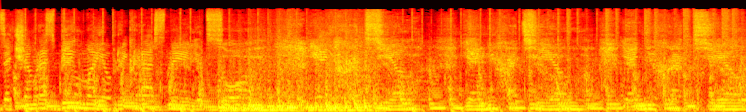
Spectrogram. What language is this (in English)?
Russian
